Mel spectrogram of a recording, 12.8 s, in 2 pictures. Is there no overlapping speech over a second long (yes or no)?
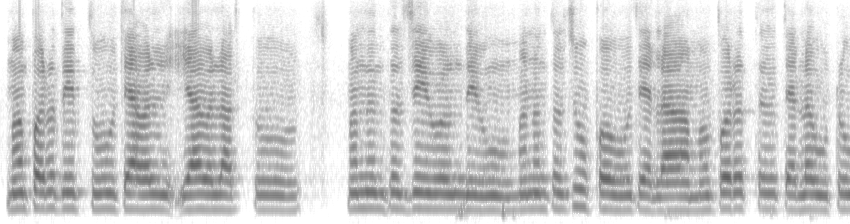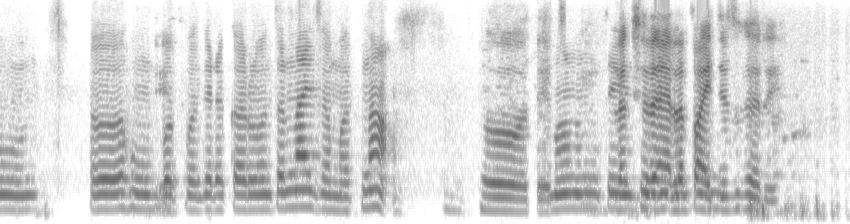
no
